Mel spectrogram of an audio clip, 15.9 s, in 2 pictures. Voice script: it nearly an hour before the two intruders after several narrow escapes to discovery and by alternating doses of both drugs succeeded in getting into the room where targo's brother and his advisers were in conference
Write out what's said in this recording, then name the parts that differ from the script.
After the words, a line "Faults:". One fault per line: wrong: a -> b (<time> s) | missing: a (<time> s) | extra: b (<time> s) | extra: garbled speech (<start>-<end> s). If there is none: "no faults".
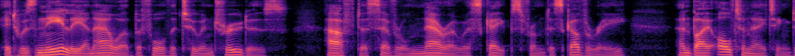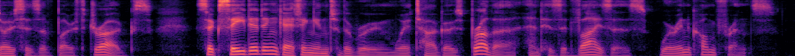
it was nearly an hour before the two intruders after several narrow escapes from discovery and by alternating doses of both drugs succeeded in getting into the room where targo's brother and his advisers were in conference
Faults:
extra: was (0.2 s)
wrong: to -> from (5.2 s)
